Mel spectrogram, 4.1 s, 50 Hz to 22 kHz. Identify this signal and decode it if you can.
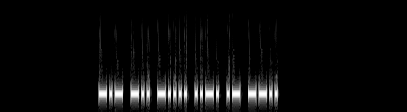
Morse code, heard as a keyed tone, about 46 wpm, 700 Hz. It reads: KD6FAZ
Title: USA Call Signs - 6 Characters - Repeated 2x - 45wpm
